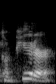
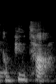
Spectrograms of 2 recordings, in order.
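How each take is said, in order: First: The final ER ends with a clear R sound. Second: The final ER is said without an R sound. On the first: This is how English speakers say it. "they don't say computer" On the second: This is how Japanese speakers say it. "they say computer"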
